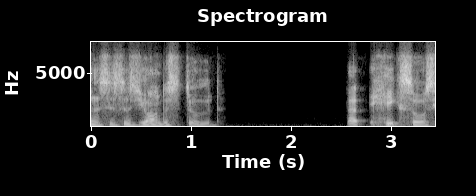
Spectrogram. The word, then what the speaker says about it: Hyksos: I think by now, brothers and sisters, you understood that Hyksos is the Greek pronunciation of Hekahasut.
